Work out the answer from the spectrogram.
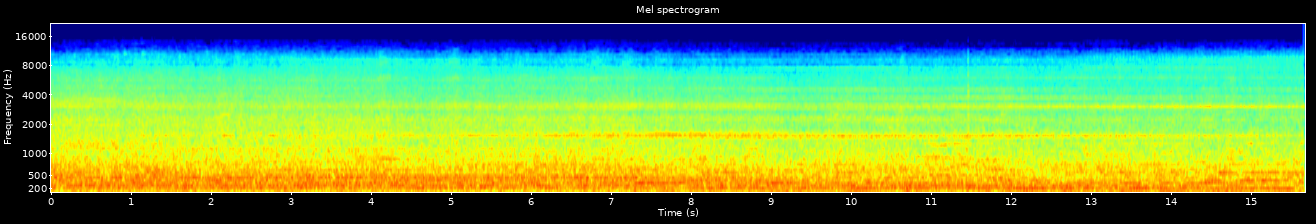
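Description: Metro Trains Melbourne electric suburban train running along the far platform track: steady, loud wheel-and-motor noise with a high, thin held squeal above it.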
